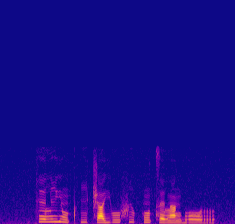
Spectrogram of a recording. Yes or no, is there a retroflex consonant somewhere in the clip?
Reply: no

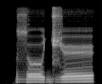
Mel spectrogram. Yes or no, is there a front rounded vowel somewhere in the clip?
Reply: yes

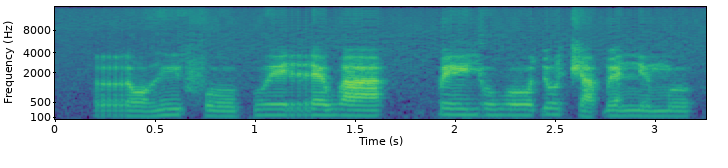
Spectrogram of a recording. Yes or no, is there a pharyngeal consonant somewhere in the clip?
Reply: no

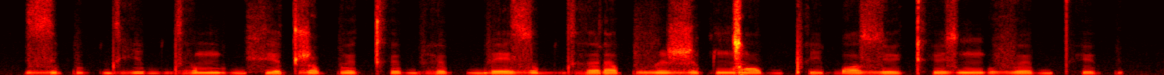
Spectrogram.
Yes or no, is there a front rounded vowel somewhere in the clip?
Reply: yes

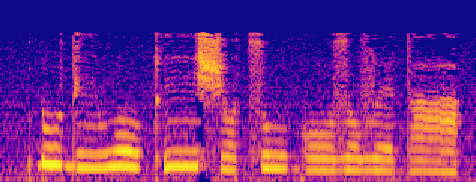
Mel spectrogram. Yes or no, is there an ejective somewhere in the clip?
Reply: yes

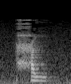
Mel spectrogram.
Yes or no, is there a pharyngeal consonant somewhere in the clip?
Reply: yes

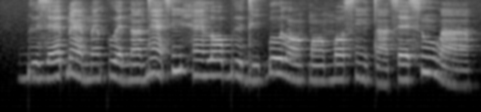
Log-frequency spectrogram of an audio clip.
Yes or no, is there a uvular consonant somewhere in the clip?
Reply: no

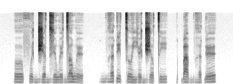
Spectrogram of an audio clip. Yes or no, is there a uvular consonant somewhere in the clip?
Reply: no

